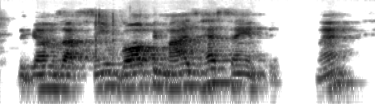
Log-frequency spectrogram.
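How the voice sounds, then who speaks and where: Fairly slow speech from a man with a fairly high pitch, with audible room echo. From Brazil, interior of Alagoas. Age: 40s. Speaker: LGBT activist. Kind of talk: live panel debate. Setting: online live stream.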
